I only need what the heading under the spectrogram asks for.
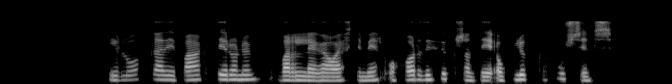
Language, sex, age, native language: Icelandic, female, 30-39, Icelandic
